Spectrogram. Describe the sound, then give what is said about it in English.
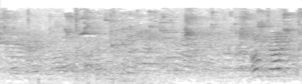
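A basketball is dribbled on a court during a game, its repeated bounces thudding under crowd noise, with voices talking over the action. “trying to dribble around here and drawing a foul there”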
